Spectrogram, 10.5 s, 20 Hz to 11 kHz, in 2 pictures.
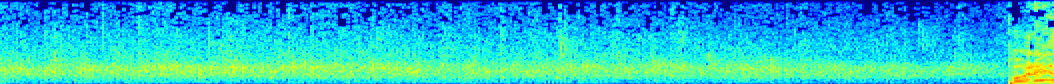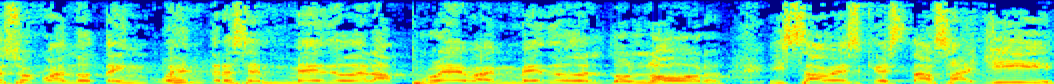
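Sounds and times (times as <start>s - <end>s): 
audience applause: 0.0s - 5.9s
speech: 5.1s - 10.5s.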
